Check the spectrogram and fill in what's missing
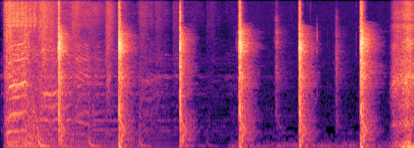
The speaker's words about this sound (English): That would be a hammer sound effect because it is time for hammer time.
